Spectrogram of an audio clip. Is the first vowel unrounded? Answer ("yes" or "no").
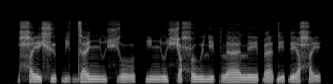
yes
